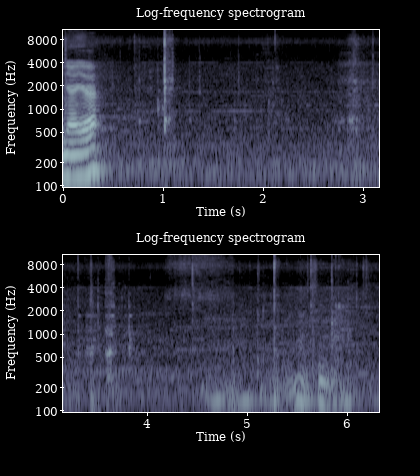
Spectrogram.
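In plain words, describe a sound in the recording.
Small plastic parts click and rattle as wires are handled.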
